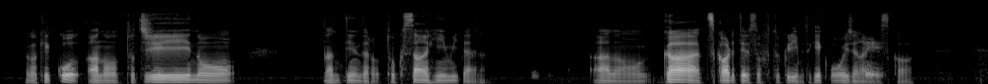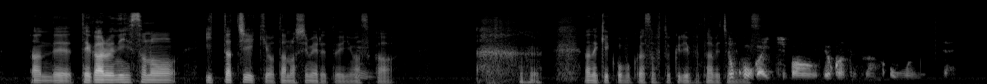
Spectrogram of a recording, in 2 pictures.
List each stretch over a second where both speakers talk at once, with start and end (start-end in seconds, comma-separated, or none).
none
